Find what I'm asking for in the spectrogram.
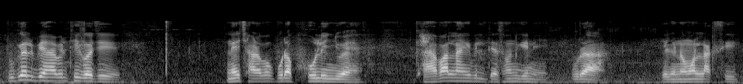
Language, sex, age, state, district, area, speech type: Odia, male, 18-30, Odisha, Balangir, urban, spontaneous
